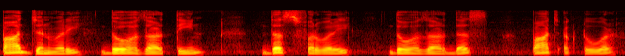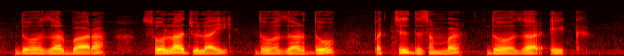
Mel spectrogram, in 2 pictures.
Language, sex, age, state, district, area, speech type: Urdu, male, 18-30, Uttar Pradesh, Shahjahanpur, rural, spontaneous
